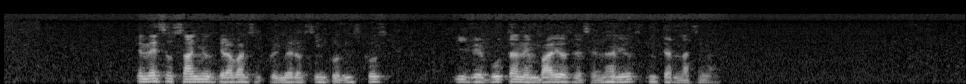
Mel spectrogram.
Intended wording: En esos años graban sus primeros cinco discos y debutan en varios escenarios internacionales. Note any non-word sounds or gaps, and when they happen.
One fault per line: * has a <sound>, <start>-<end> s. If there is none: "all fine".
all fine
